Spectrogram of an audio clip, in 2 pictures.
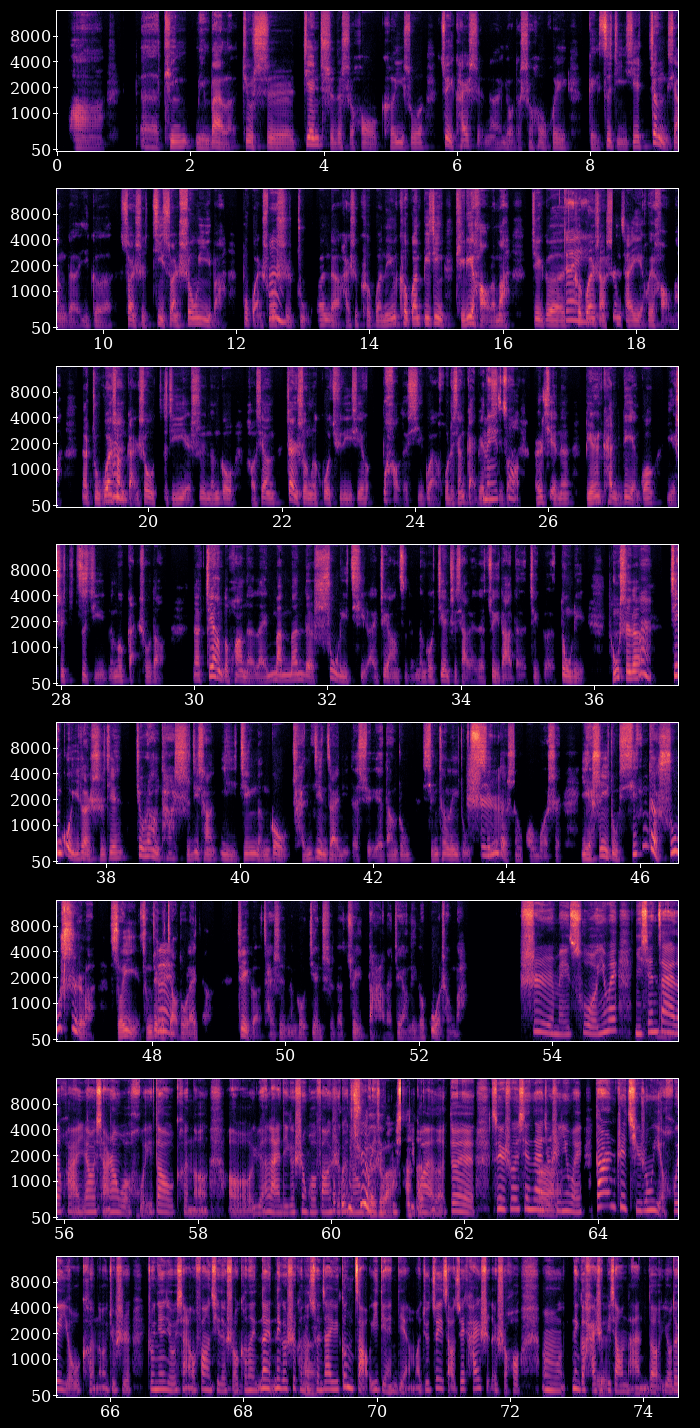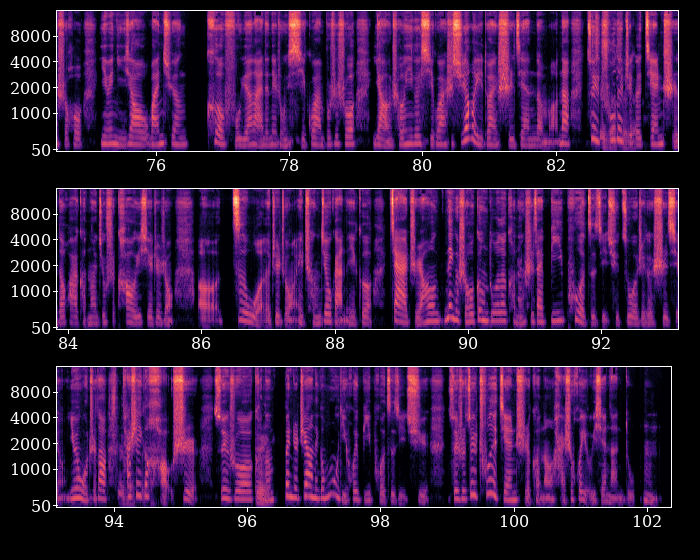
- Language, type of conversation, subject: Chinese, podcast, 你觉得让你坚持下去的最大动力是什么？
- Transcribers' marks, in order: tapping; chuckle; other noise; other background noise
